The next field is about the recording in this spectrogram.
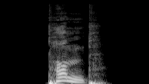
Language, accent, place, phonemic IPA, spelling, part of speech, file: German, Germany, Berlin, /pɔmp/, Pomp, noun, De-Pomp.ogg
- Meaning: pomp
